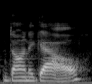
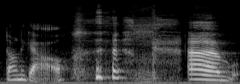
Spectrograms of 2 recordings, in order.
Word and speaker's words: Donegal: But the couple days in the Buren, and then when we went to I was calling it Donegal, but I learned it's actually pronounced Donegal. Donegal.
